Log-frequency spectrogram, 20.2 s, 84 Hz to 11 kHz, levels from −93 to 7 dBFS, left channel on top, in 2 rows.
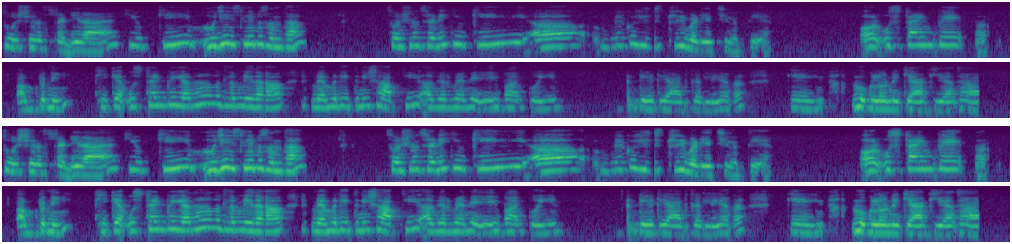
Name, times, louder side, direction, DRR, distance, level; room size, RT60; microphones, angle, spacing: voice 1, 0.0-3.0 3.9-7.7 8.6-9.9 10.2-15.7 16.3-19.8, right 4 dB, 50° right, 0.7 m, -29 dB
open air
head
